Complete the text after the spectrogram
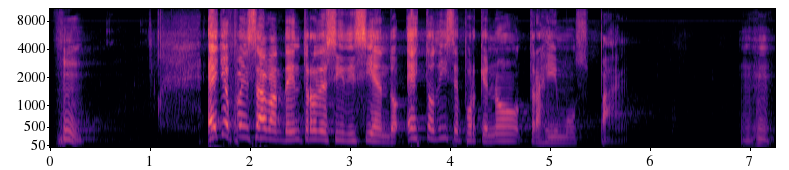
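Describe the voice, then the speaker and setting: A pastor with a notably high voice, preaching with lively swings of emphasis. He acts out scripture dialogue and chuckles along the way. His voice rings with the long echo of a church hall. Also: a little slow. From Dominican Republic. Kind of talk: sermon. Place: church sanctuary.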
